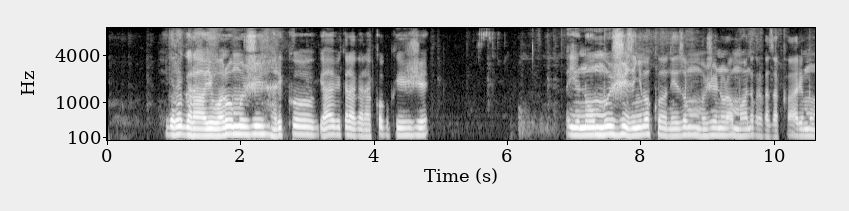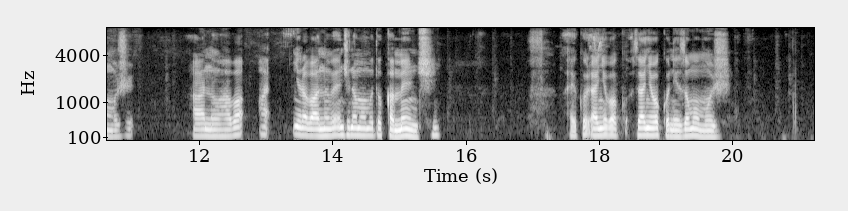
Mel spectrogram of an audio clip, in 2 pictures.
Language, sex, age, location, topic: Kinyarwanda, male, 36-49, Musanze, government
